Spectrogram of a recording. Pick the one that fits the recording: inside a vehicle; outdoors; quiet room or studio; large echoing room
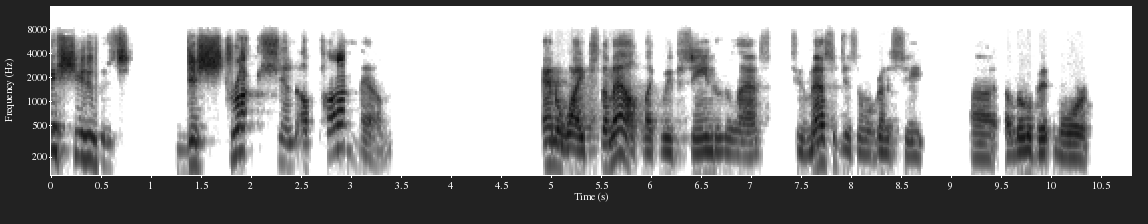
large echoing room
